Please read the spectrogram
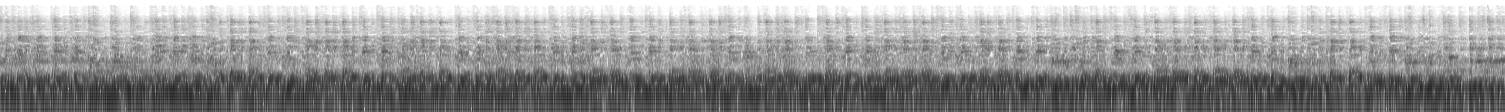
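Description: Electric bass guitar played fingerstyle: a continuous plucked groove at a steady level, with no pauses.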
